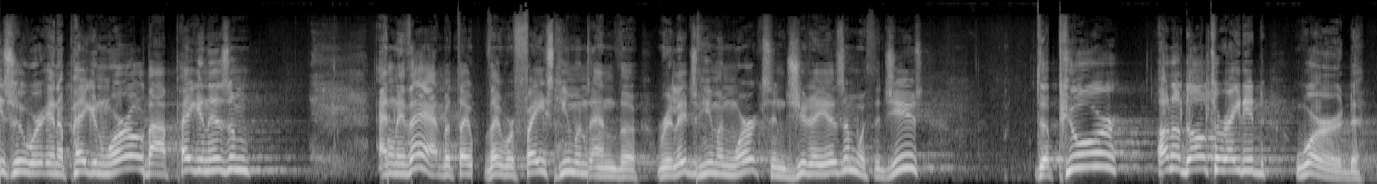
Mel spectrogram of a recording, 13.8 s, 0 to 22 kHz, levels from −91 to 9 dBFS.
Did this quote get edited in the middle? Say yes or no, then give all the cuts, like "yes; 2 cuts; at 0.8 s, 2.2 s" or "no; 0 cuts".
yes; 6 cuts; at 1.4 s, 3.9 s, 4.7 s, 5.5 s, 5.9 s, 7.0 s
